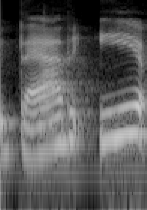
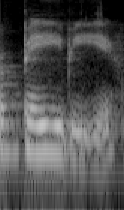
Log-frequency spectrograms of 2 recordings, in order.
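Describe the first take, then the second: First: BAB-E as bab, ee, with a short A; BAB-E with the A of cab; short-vowel misreading. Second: Said in the usual way. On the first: Shown as a demonstration. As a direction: try reading it bab-ee, closed first syllable. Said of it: "could be bab-e or baby". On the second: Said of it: "So we know it's baby".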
